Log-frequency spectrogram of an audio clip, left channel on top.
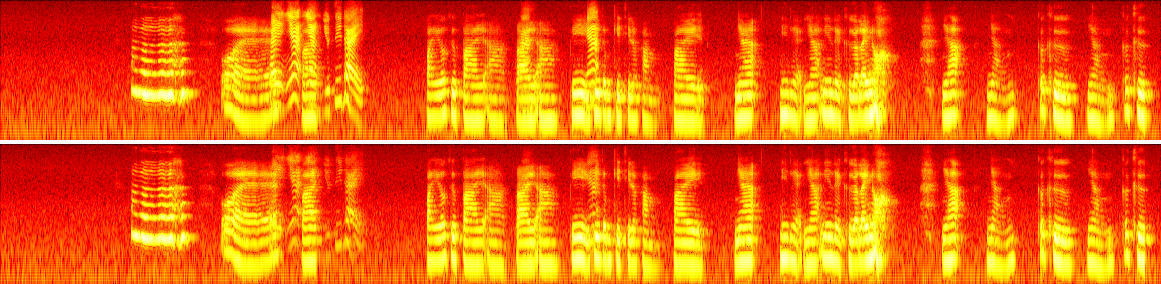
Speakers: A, in the centre; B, on the left.
A: <laughs> อ่าโอ้ย
B: ไปยะอย่างอยู่ที่ใด
A: <laughs> ไป ไปก็คือไปอ่ะไปอ่ะพี่พี่ต้องคิดทีละคำไป
B: อ่ะยะเนี่ย
A: ยะนี่แหละยะนี่แหละคืออะไรเนาะ <laughs> ยะหยังก็คือหยังก็คือ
